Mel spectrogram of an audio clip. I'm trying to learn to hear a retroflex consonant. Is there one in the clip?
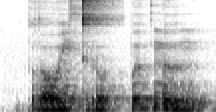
no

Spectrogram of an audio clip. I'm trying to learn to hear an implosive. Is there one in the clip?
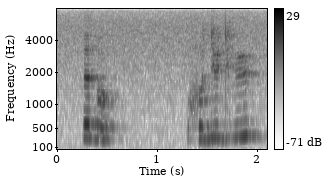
yes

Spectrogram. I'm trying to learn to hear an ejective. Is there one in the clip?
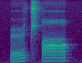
yes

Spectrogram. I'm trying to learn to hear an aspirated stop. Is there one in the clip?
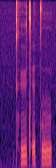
yes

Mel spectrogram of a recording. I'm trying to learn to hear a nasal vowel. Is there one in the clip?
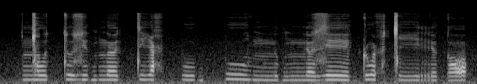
no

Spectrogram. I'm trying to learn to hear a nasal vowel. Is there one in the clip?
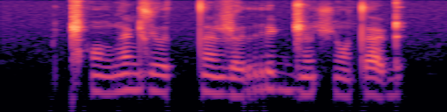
yes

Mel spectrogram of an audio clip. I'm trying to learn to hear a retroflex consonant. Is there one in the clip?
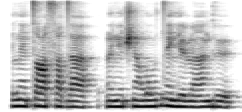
yes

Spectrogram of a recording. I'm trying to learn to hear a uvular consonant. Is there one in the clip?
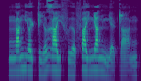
no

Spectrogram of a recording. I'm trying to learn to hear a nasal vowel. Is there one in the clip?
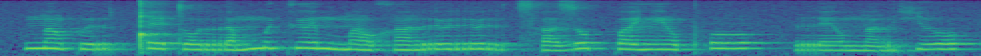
yes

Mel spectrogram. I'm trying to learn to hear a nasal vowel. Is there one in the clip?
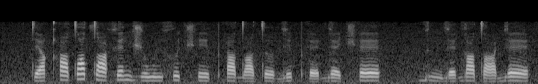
no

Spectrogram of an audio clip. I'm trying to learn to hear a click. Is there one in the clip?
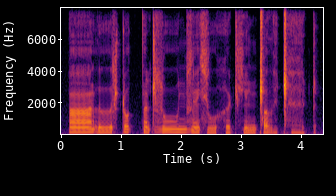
yes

